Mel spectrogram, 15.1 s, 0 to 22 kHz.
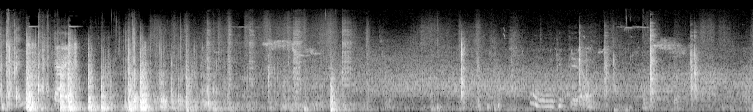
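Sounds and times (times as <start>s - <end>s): horse hooves knocking on ramp: 0.0s - 4.8s
hooves shuffling in straw: 3.1s - 11.2s, 12.4s - 15.0s.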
